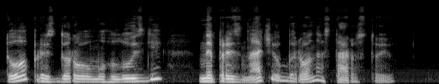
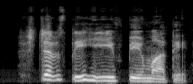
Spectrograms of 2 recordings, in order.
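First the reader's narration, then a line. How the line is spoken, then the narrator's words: Joyful. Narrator (Ukrainian): радісно повідомив Рон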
